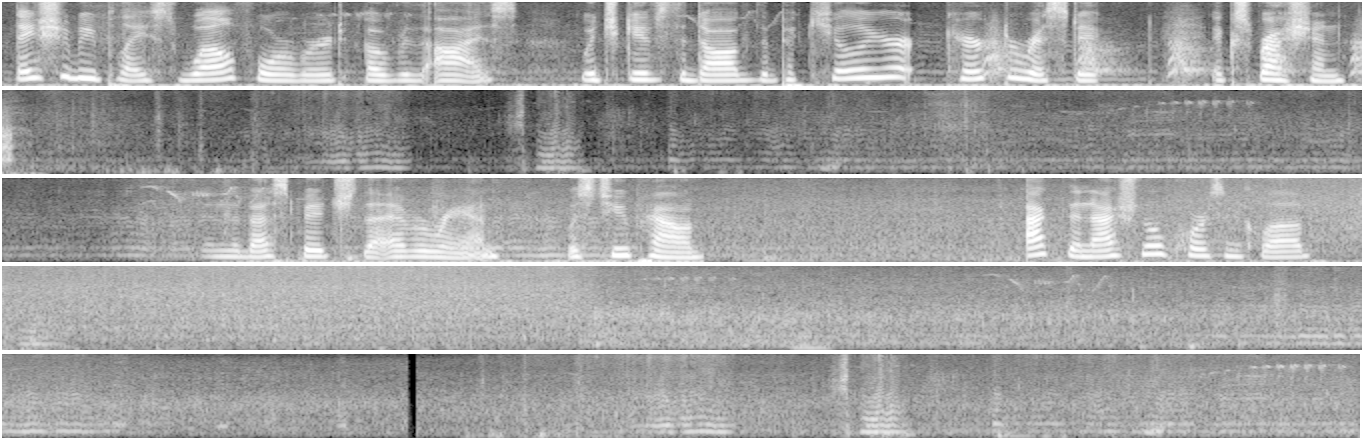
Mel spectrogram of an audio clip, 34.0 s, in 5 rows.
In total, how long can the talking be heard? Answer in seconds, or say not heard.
11 s.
